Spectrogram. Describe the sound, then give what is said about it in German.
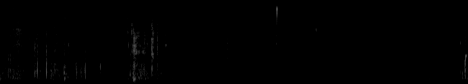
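Mouth noises of a woman chewing with loud lip-smacking, irregular wet smacks and crunchy clicks in quick bursts, then sparser pops against a quiet background, with no talking. “Oh, sie schmatzt so doll.”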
